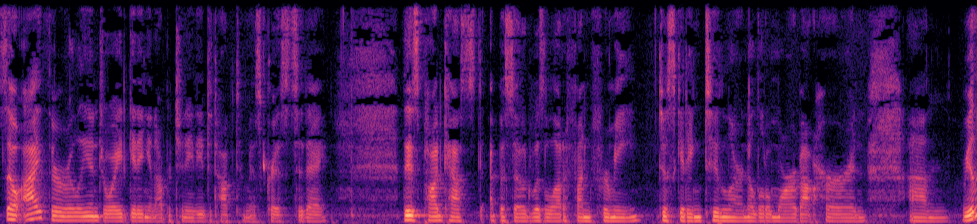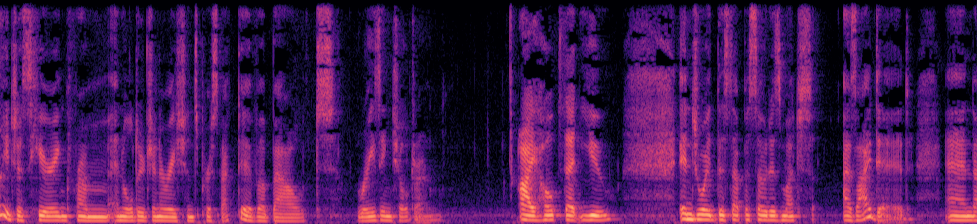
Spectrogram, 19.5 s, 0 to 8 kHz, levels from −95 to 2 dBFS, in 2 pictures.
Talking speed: 180 wpm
